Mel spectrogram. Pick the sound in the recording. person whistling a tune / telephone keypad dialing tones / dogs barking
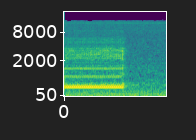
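telephone keypad dialing tones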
